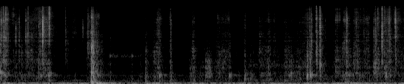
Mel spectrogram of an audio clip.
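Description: Shiny trading-card packs crinkling and scraping against the cardboard tray as fingers pry them out of a tightly packed hobby box, with scattered small clicks and a sharper tap about a second in.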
